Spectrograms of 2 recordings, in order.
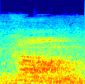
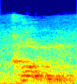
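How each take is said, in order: First: The vowel is an open 'ah' sound. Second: The vowel is a reduced 'uh' sound. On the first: The speaker calls it right. "you pronounce the O A" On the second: The speaker calls it wrong. "instead of saying kun"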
